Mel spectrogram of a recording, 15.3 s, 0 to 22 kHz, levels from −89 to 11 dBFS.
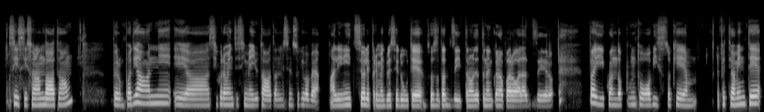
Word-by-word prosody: Sì, 225 -3 -2
sì, 190 -1 -5
sono 190 0 0
andata 195 +1 +4 0.9
per 195 -2 0
un 180 - -6
po' 200 +2 +1
di 240 +5 +2
anni 235 0 0
e, 195 -2 -2
ha 180 0 -1
sicuramente 195 0 -3
sì 190 +1 -11
mi 180 -1 -5
aiutata, 180 -1 -1
nel 175 +1 -14
senso 185 +1 -10
che, 190 +1 -7
va 180 -1 +2
beh, 170 - 0 0.2
all'inizio 185 +3 0
le 185 -2 +4
prime 165 -2 -2
2 170 +1 0
sedute 170 -1 +3
so' 170 +1 -3
stata 175 0 +2
zitta, 170 -1 -3
non 165 - +2
ho - - +1
detto 170 - -1
neanche 175 0 -1
1 175 -1 +3
parola, 165 0 +4
0. 165 +6 -3 0.7
Poi, 220 -6 +2
quando 185 -1 -1
appunto 200 +1 -6
ho 185 0 +4
visto 185 -1 -9
che 185 -2 -1
mhmm, 170 0 -11 0.4
effettivamente 210 +3 +2
185 Hz, 170 wpm, -22 LUFS, 175-200 Hz, 0.9 s, andata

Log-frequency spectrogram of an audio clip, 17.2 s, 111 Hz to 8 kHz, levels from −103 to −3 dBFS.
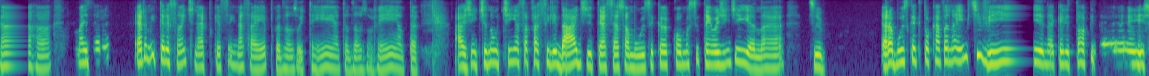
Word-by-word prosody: Aham. 200 -3 -5 0.4
Mas 235 0 +1
era 280 +4 -4 0.4
era 315 +2 +4
interessante, 245 - 0
né, 195 0 -1
porque 190 0 -8
assim, 185 +3 -7
nessa 190 -3 -4
época 165 -1 -4
dos 170 - -7
anos 165 0 -5
80, 175 -1 -6
dos 150 - -11
anos 155 0 -7
90, 165 +1 -5 0.5
a 195 0 +2
gente 215 +3 +1
não 240 0 0
tinha 250 +3 -1
essa 250 +1 -3
facilidade 225 -2 +3
de 200 -1 +2
ter 195 +1 0
acesso 190 0 +1
à - - +3
música 185 +4 0
como 215 -1 0
hoje 215 0 +2
em - - -3
dia, 235 -8 +2
né, 175 +4 -3 0.4
tipo, 185 -3 +1 0.8
era 240 - +9
a - - +4
música 250 +4 +2
que 255 - -15
tocava 260 0 +1
na 260 +1 +1
MTV, 260 - +2
naquele 220 0 0
top 230 +1 -2 0.5
10, 220 -2 +4
215 Hz, 150 wpm, -21 LUFS, 185-240 Hz, 0.8 s, era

